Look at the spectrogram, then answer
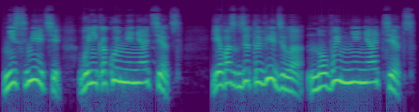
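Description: A frightened, stubborn young girl, as the reader puts her on, pitched well above the reader's own voice. She pleads and refuses in a shrill, insistent way. The recording is dry and close. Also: very animated, normal speed, dry recording, lightly acted.

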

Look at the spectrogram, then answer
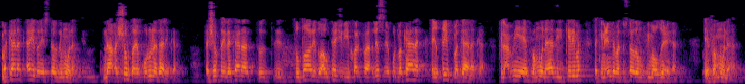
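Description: A man teaches a class in a fairly high-set voice. He explains slowly, repeats key terms and checks with the students as he goes. The recording is dull and lo-fi. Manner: asks students questions as he goes. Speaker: Arabic grammar teacher. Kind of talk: classroom lesson.

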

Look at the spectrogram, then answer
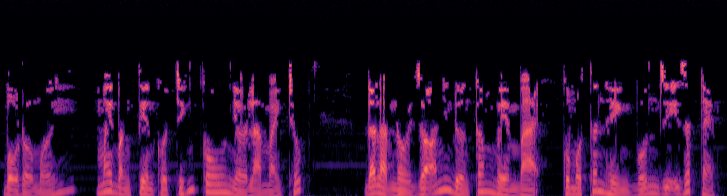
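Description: A man reading a novel aloud as an audiobook narrator, in measured, steady storytelling. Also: mid-range voice, breathy edge, no echo. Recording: muffled lo-fi with faint music.

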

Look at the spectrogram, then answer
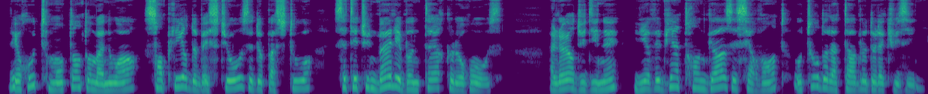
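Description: Woman audiobook reader, measured and expressive, dry close mic. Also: medium pitch, no echo. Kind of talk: reading a historical novel aloud.

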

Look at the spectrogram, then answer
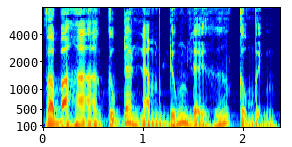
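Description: A man narrating a scripted spoken story in a steady, measured way. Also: sits low, faint music behind.

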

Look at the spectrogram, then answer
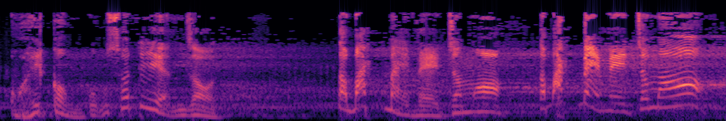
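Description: A man voicing a shrill, vicious demon boy spirit in a spoken horror story, chanting in a high singsong. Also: huge pitch swings, moderate pace, long reverb tail, background noise. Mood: menacing. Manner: chanting, menacing.

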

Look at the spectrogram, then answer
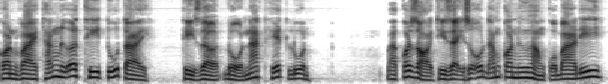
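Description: A man voicing a furious middle-aged father, shouting bitter accusations at his wife. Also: mid-range voice, lively intonation, measured pace, dry recording, studio quality, lightly acted.

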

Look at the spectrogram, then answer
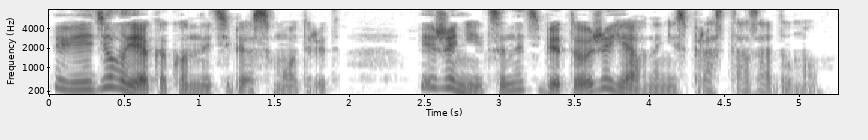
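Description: A caring, shrewd middle-aged witch mother, as a woman reads her speaks gently and teasingly. The voice sits low but moves lively up and down. The audiobook sound is dry and close. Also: fairly quick, dry recording, exaggerated voice. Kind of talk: audiobook character voice.

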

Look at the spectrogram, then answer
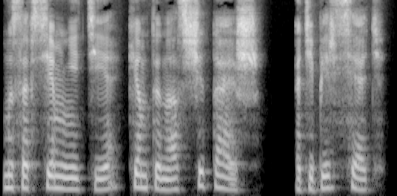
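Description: Woman reader voicing a commanding young woman, audiobook, calm, firm, measured, low voice. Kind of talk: audiobook character voice.

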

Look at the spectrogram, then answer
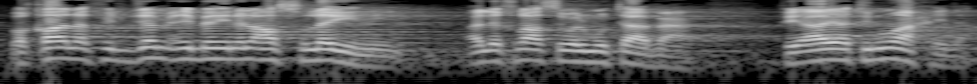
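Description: A man lecturing on a religious text, his voice a little high for a man, carried on a long hall reverb. He quotes a passage, then glosses it step by step, asking and answering his own questions as he teaches. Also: quick pace, a bit bright. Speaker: Islamic scholar teaching a text. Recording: echoey hall recording.

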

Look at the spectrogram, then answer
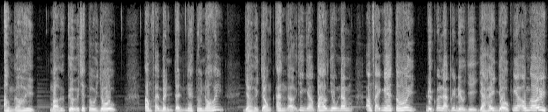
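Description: A man's voice: high-pitched, lively intonation, normal speed, darkish tone, dry recording, soft background music, voice pushed up. A man voicing a frightened middle-aged wife, pleading tearfully with her husband.

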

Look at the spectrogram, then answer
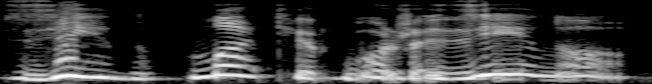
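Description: A frantic, grey-haired old man wails and shrieks in a sharply raised, piercing voice, put on by a male audiobook narrator. His cries break high and loud, desperate and grief-stricken, in a dry, close recording. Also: expressive, slow pace, gravelly, husky, dry recording, heavily acted. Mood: hysterical.

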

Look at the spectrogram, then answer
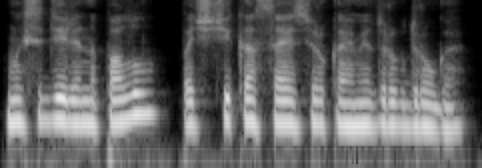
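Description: A woman reading a first-person story aloud as an audiobook narrator, raising her voice for the shouted lines. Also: sits low, steady tone, a little fast, dry recording, clean studio sound.

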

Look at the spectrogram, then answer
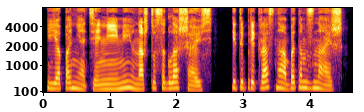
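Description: A woman's voice: mid-range voice, darkish tone, no echo, studio quality, voice pushed up, lightly acted. Woman voicing a sarcastic young heroine. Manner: sarcastic, sulky, quick retorts. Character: sharp-tongued young heroine, stubborn and sarcastic.

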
